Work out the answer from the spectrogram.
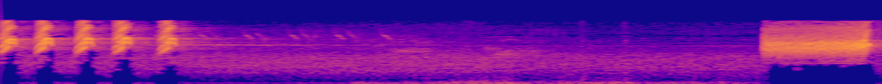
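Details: Azure-winged magpie producing four loud, sharp chattering notes, then a long quiet stretch, ending in a strong, harsh rasping screech.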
